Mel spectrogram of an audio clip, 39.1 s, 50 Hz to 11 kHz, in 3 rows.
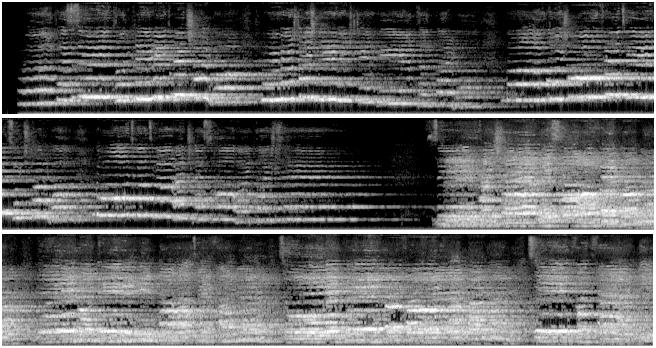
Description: Genre-Style-Forme : Sacré ; Renaissance ; Motet
Type de choeur : SATB  (4 voix mixtes )
Tonalité : fa majeur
